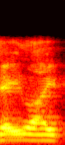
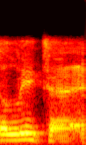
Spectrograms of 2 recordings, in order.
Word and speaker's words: Alite: you pronounce it it's growing up in the street it was a light but it's really pronounced elita and no one everybody says what what so we just say john elite you know okay guys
